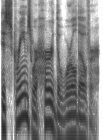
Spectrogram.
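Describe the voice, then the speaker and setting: A man reading pulp science fiction as an audiobook narrator, in an expressive, theatrical way. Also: low voice, measured pace, no room sound, clean studio sound.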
